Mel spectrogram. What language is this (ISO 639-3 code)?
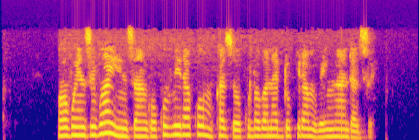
lug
